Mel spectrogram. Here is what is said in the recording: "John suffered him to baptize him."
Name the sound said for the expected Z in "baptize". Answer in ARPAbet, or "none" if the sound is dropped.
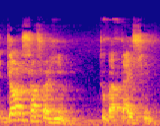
S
